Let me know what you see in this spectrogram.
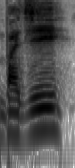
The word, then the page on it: baji: Apatani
